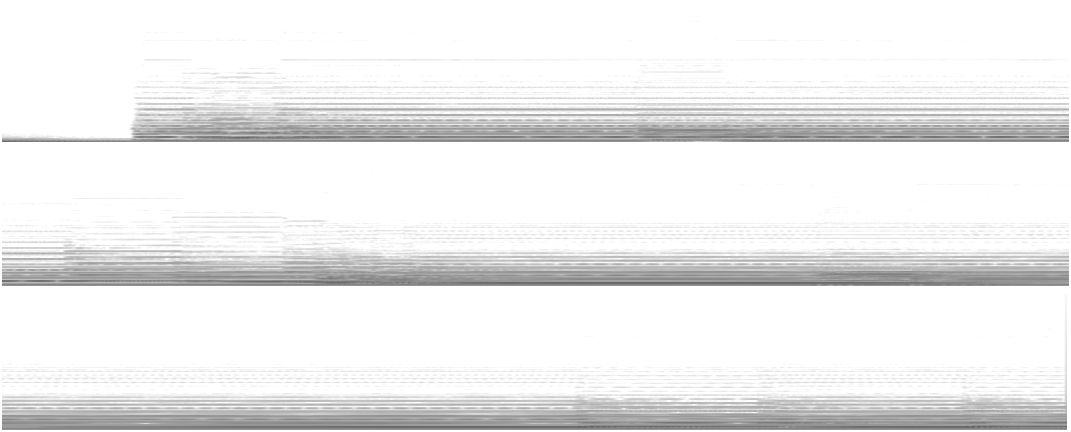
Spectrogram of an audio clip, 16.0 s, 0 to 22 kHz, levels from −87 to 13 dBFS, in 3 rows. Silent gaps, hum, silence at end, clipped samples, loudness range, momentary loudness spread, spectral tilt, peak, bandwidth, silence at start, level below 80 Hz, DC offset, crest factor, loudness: none; none; 0 s; under 0.1%; 5 LU; 7 LU; -5.5 dB/octave; -20 dBFS; 9.8 kHz; 0 s; -66 dBFS; under 0.1%; 12 dB; -33 LUFS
